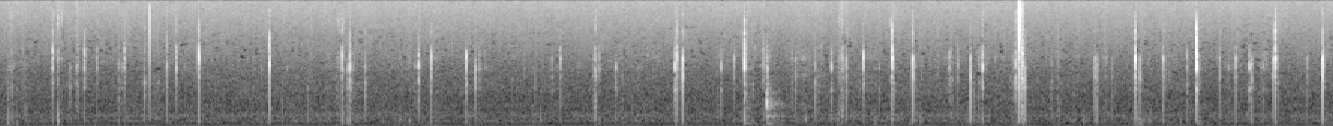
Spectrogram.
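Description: Long acrylic nails scratch both metal-rimmed X/Y microphone capsules on a small handheld Tascam recorder with a black plastic body. Dozens of quiet, sharp, bright scratches and ticks sound close up, each dying away instantly, over a faint steady low hum.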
